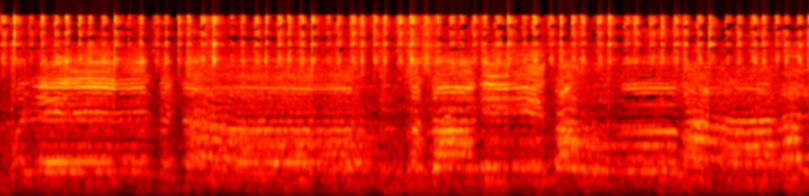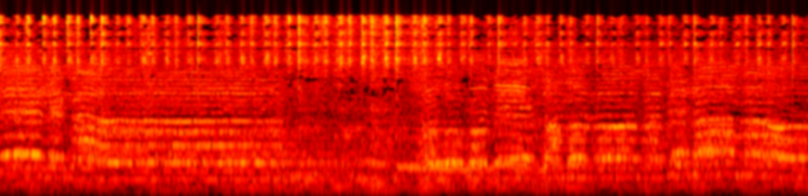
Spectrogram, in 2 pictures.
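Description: A large group of voices singing a Christian song in the Lusi language, with long held notes that slide between pitches.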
